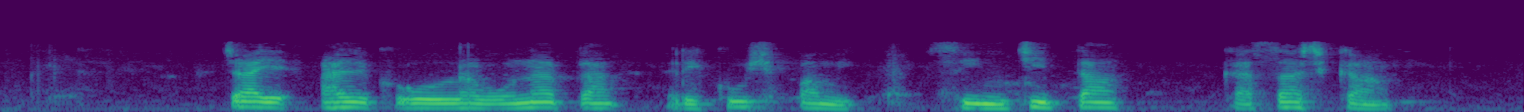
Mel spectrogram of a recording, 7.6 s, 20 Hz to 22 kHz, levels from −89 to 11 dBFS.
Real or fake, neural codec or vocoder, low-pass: fake; codec, 24 kHz, 0.9 kbps, WavTokenizer, medium speech release version 2; 5.4 kHz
